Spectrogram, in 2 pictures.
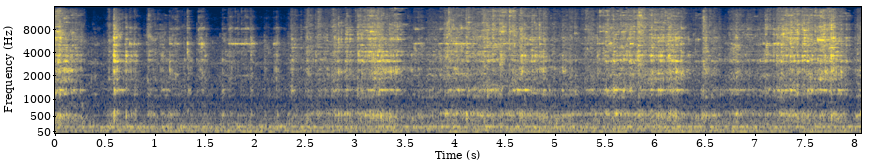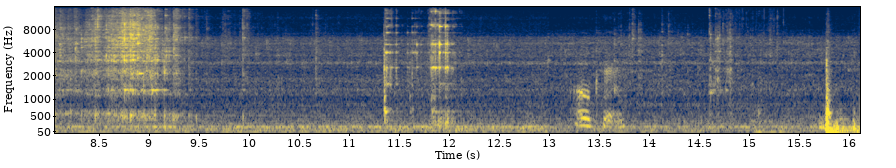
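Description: Charms rattling and clinking together as they are shaken in a container, a dense clatter for about nine seconds. A few separate clinks follow, then a single dull thump near the end.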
